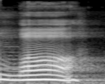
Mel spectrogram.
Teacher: dibunyikan secara tafkhim karena huruf sebelumnya yang wau ini barisnya fathah maka cara bacanya ditebalkan pangkal lidah kita angkat bunyinya Allah lalu Alif lamnya namanya alif lam syamsiah karena alif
